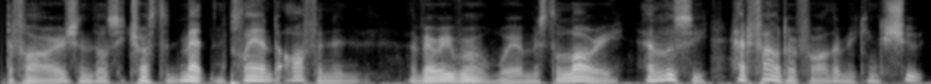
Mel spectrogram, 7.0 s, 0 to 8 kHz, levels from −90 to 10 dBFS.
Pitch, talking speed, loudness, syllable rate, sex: 115 Hz, 205 wpm, -19 LUFS, 5.8 syllables/s, male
